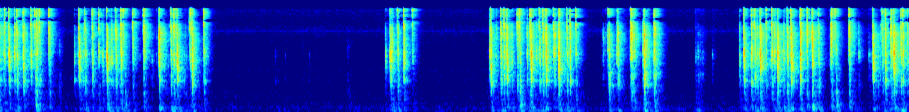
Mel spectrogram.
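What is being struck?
Mechanical keyboard with plastic keycaps.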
